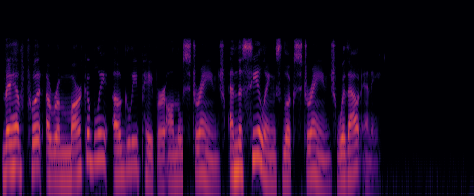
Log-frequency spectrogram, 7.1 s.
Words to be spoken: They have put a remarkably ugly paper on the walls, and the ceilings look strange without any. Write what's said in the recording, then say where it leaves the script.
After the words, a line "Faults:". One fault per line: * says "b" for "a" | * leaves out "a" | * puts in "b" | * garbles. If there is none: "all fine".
They have put a remarkably ugly paper on the strange, and the ceilings look strange without any.
Faults:
* says "strange" for "walls"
